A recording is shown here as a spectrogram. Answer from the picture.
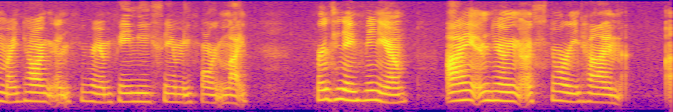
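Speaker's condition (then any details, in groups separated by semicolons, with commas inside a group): Brain injury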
